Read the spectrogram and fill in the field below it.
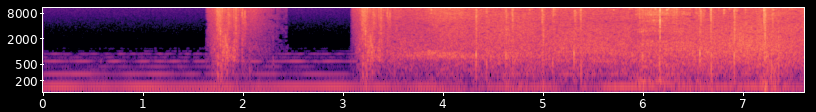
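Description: Horse hooves clip-clop in The Witcher video game, a steady run of close, crisp hoofbeats starting after a short whoosh and continuing with even rhythm over a low ambient backdrop.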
